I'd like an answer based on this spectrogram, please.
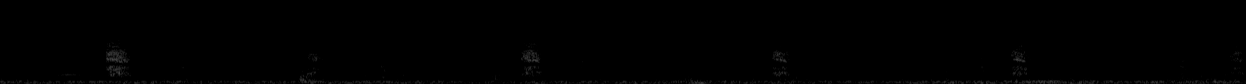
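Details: A Boston Terrier lying on a warm heated floor and sleeping gives short, breathy snorts or huffs every two to three seconds over a low hum.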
